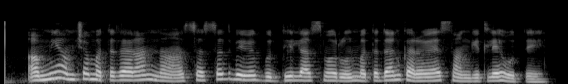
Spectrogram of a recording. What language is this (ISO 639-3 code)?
mar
